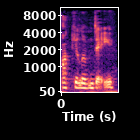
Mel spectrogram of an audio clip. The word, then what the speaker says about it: Oculum Dei: At least my Latin teacher would have said it's Oculum Dei.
